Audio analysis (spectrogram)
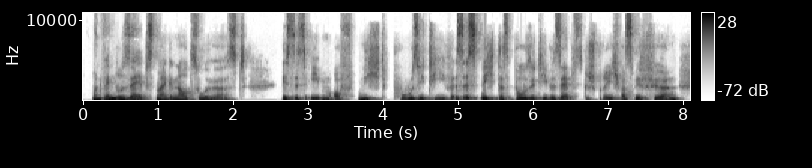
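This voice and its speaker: With a dark, mellow tone and vocal fry, a woman talks in a very deep, low pitch that swings very widely. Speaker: podcast host and author. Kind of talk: pep talk. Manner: motivating, energetic; direct, addressing listener as du.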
